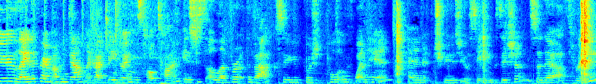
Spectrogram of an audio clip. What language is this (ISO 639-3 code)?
eng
